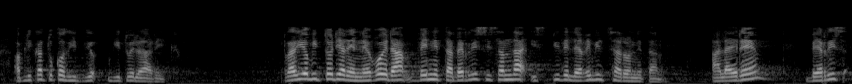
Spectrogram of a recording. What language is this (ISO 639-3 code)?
eus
